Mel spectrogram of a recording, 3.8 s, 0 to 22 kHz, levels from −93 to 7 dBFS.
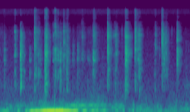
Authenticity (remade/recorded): recorded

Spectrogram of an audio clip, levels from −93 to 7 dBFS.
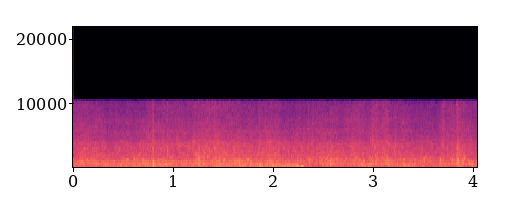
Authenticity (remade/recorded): remade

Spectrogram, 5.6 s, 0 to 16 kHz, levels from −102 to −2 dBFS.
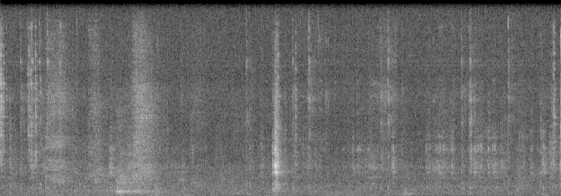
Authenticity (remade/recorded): recorded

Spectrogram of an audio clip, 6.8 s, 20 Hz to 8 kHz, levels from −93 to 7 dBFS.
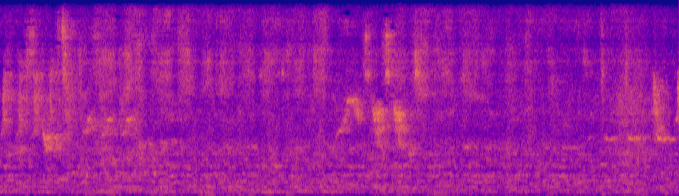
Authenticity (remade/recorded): remade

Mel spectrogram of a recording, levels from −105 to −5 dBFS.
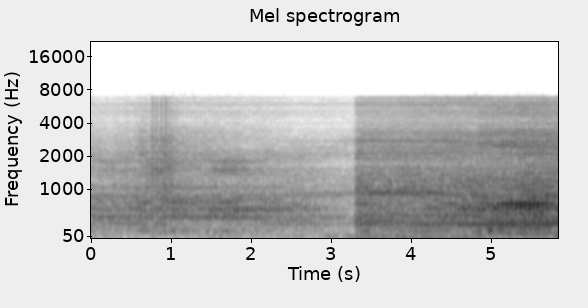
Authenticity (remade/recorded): remade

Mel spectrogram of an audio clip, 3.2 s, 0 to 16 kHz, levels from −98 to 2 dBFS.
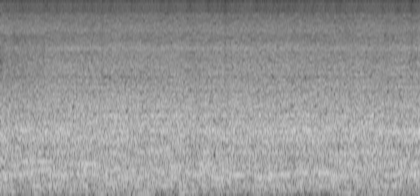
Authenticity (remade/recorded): remade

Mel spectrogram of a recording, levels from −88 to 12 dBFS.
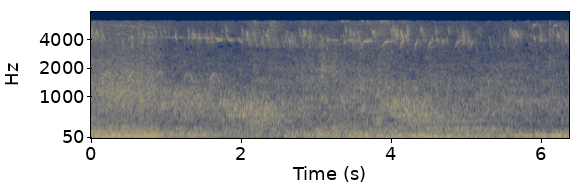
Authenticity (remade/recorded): recorded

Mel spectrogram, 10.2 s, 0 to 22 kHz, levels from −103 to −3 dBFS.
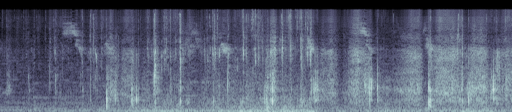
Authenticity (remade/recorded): recorded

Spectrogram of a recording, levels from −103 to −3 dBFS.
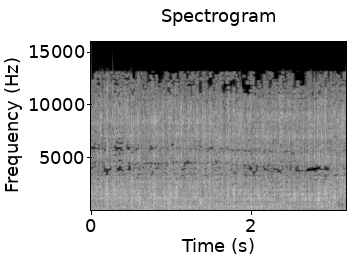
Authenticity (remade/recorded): recorded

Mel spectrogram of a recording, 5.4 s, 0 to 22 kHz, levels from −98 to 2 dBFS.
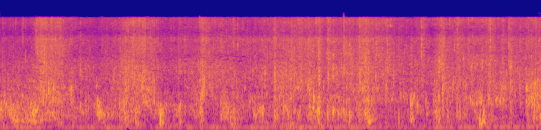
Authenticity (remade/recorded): recorded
